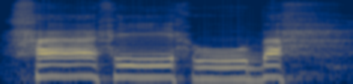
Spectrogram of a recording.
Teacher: Dengar bunyi angin, hembusan nafas yang keluar. Ha adalah huruf yang paling, antara huruf yang paling banyak keluar hembusan nafas. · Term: huruf ha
